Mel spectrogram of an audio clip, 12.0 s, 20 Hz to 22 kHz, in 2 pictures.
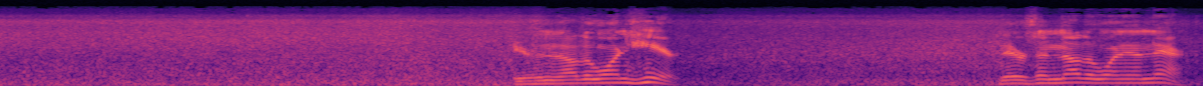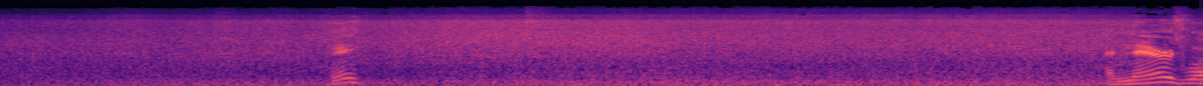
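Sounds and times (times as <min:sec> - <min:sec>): surf washing on beach: 0:00.0 - 0:12.0
wind buffeting microphone: 0:00.0 - 0:12.0.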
